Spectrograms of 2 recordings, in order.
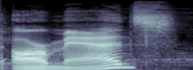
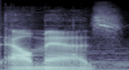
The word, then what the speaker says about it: Armads: By the way, I say, you think it's supposed to be Armads, which I understand, but because of how Japanese people talk, I heard it pronounced as Almaz, so that's why I've been saying like that. People question me on that, but it's the R and L thing in Japan that really messes things up.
